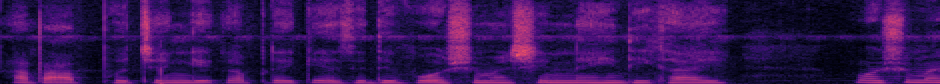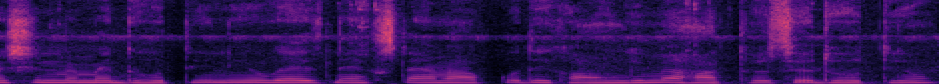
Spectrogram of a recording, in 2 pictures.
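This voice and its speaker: A woman's voice: a little high, flat delivery, creaky, mellow, slight background noise. A young adult woman, a housewife vlogger, chatting casually and directly to her viewers about her home day. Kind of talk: casual home vlog chat.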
